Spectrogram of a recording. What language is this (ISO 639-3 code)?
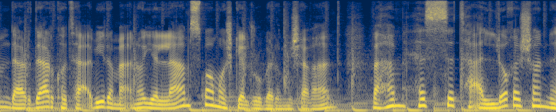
fas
